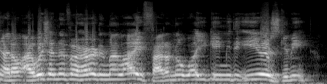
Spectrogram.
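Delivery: high and rushed, aggrieved; frantic complaint. Acted. Cured deaf husband pleads with the doctor, frantic. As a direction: tumble out the grievance fast.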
